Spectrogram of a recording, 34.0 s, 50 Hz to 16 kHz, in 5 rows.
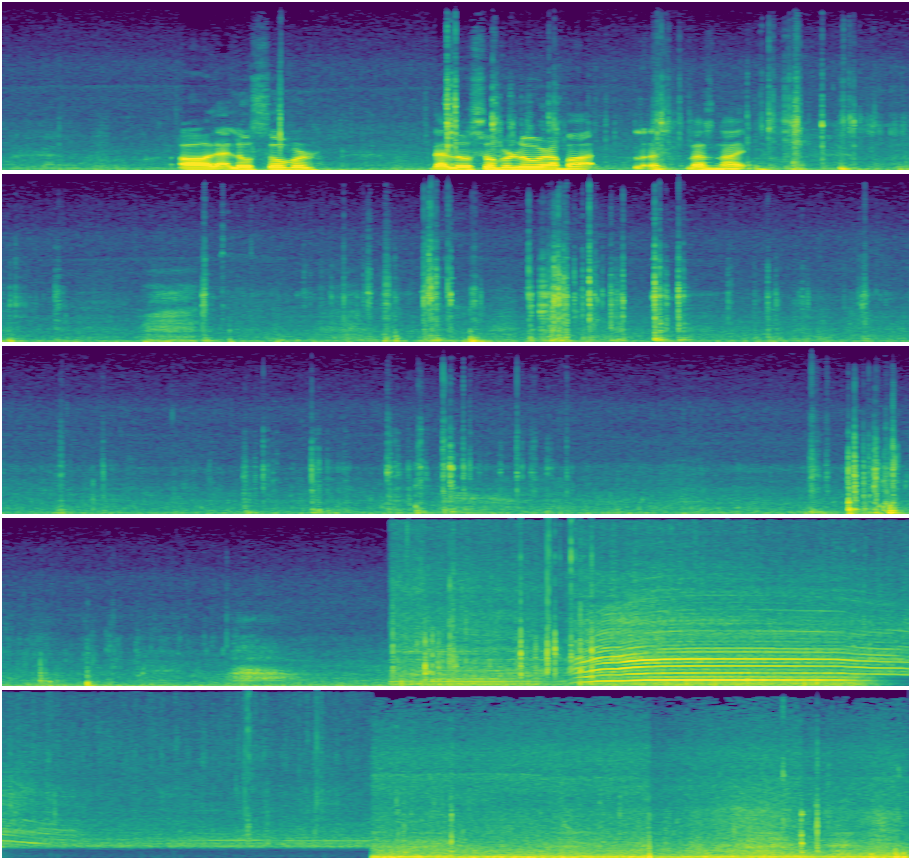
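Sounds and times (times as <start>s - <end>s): low rumble: 1.8s - 3.3s, 20.2s - 24.7s
water washing: 20.0s - 34.0s.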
